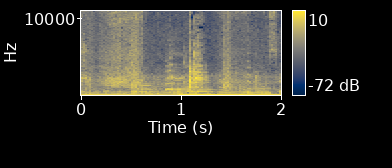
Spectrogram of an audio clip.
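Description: Metal spatula clinking against the stovetop and tray while potato flatbreads are turned, with a couple of sharp clinks about half a second and a second in, over background music.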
